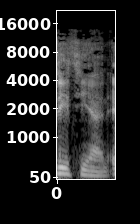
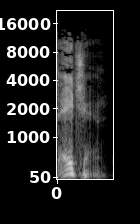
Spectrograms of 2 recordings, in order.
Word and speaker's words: Etienne: Like, his name is Etienne. It's been Etienne. Since he was at Clemson, he signs with the Saints and he goes, that's not how you say my name. It's Achan.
